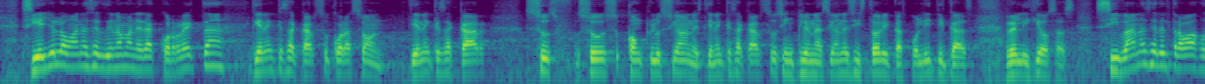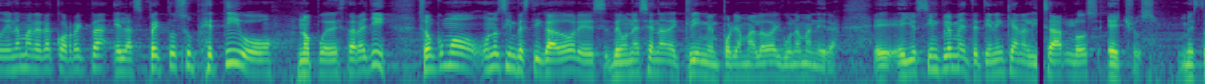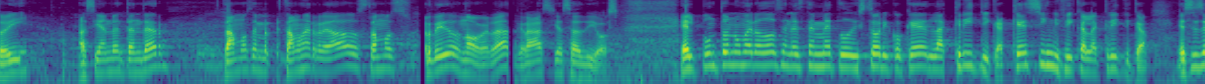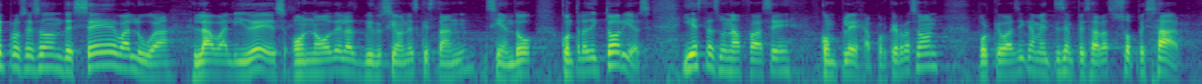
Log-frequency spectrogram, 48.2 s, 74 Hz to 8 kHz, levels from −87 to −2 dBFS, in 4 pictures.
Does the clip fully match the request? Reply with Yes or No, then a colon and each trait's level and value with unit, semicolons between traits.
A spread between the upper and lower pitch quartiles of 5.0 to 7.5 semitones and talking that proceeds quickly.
No: wide, 5.6 semitones; average, 160 wpm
